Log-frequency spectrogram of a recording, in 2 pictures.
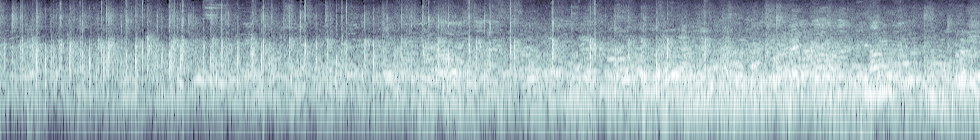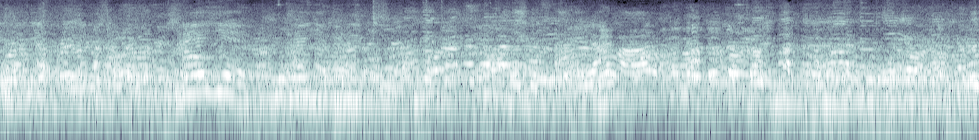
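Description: Guitars and mandolins strum a lively tune outdoors.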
